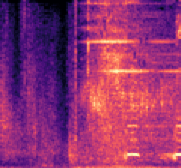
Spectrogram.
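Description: A goose honk effect from the Magic Arena card game plays in two short, thin calls over a steady background hum, fairly faint.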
